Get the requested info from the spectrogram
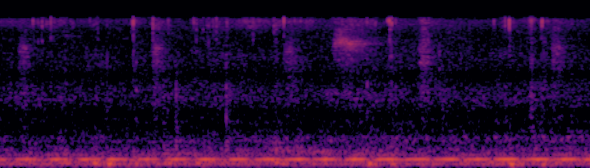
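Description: Faint computer keyboard typing, a few soft scattered key clicks, over a steady low electrical hum.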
